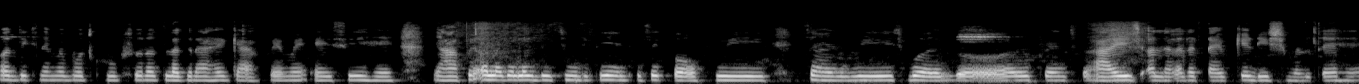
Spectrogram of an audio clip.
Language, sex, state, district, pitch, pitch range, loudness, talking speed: Hindi, female, Maharashtra, Nagpur, 190 Hz, 185-200 Hz, -17 LUFS, 130 wpm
